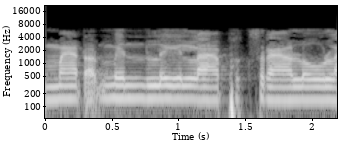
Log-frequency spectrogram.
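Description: A Buddhist monk's voice chanting on a steady, held pitch, in two long phrases with a short break about one and a half seconds in.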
